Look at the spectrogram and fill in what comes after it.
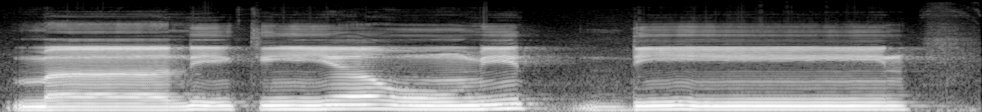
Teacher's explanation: alhamdulillahirobbilalamin arrohmanirrohim Malikiyaumiddin dikalimat Malikiyaumiddin itu ada huruf mim yang mana huruf mim disitu memiliki baris memiliki baris Fatah yang memanjang yaitu sepanjang dua harokat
